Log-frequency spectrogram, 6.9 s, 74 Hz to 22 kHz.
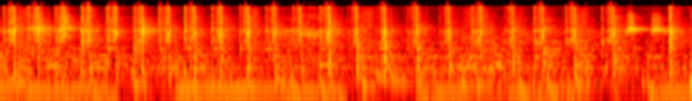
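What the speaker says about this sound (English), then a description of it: "I'm gonna run 26 cards." A deck of playing cards being run and shuffled by hand, a rapid string of crisp riffling snaps and flicks in an uneven rhythm, close and clear with no talking.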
